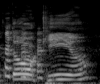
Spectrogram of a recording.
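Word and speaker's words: Toquinho: Toquiño.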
